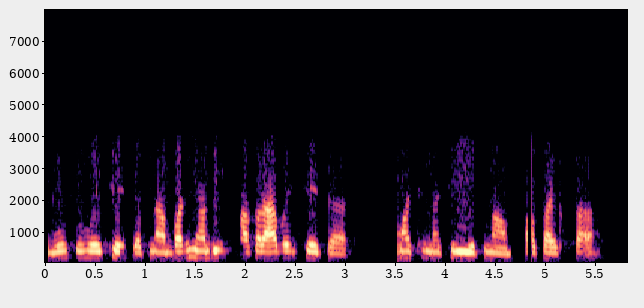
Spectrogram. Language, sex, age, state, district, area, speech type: Maithili, female, 45-60, Bihar, Begusarai, rural, conversation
